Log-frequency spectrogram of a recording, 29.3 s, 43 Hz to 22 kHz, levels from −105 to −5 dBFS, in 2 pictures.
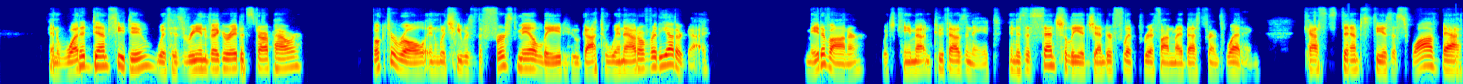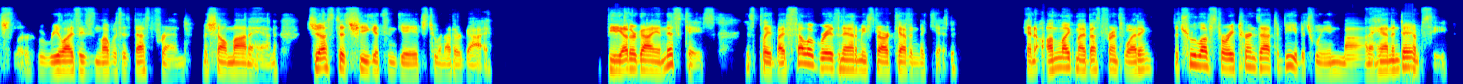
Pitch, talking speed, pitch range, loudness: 130 Hz, 220 wpm, 110-160 Hz, -23 LUFS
